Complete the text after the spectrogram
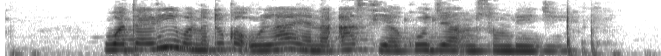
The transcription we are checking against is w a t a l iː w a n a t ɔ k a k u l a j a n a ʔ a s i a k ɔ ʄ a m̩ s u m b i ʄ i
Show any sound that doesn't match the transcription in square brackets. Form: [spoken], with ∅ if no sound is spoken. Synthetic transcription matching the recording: w a t a l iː w a n a t ɔ k a [ʔ] u l a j a n a ʔ a s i a k [u] ʄ a m̩ s u m b i ʄ i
